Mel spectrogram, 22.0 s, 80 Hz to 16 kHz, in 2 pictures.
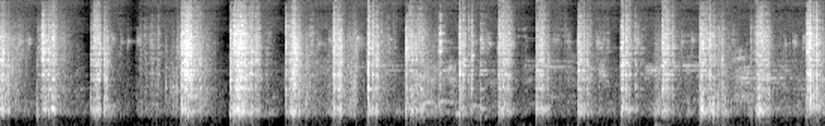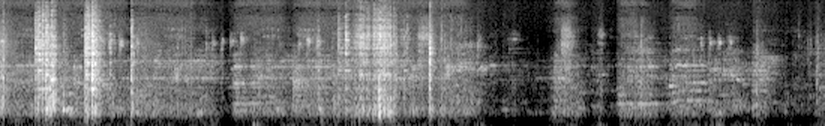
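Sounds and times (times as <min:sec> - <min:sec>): metal tool striking soil: 0:00.0 - 0:13.0, 0:15.2 - 0:16.9.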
